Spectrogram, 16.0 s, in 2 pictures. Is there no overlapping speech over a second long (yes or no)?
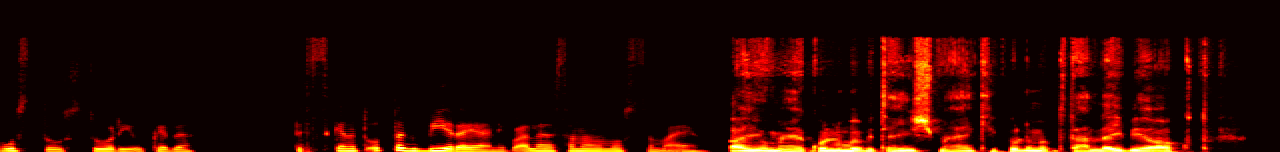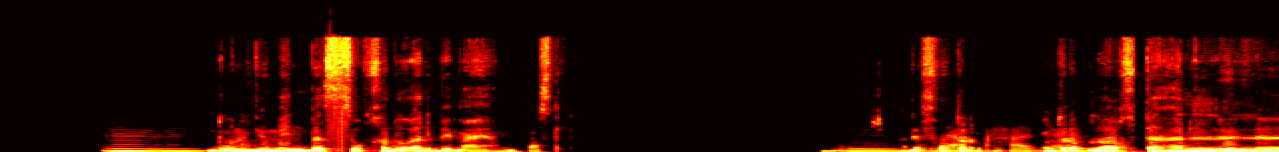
no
